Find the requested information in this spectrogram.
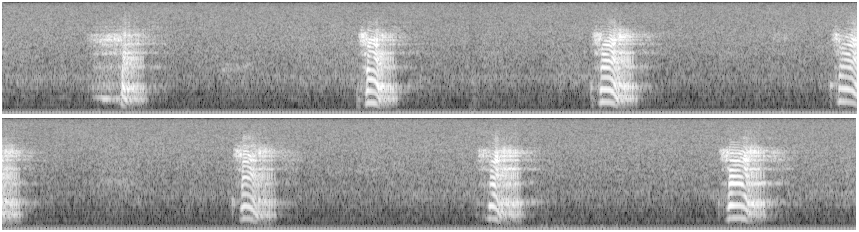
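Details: Moose uttering short, abrupt grunts repeated steadily about every second and a quarter, seven in a row against a constant background hiss and low hum.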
